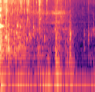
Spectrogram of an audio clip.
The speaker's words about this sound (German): Eben waschen die Zucchini auch.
